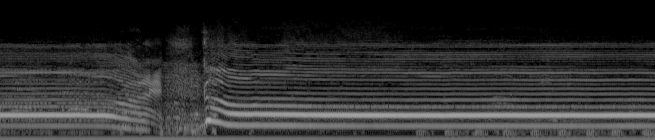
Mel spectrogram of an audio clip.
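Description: A radio football commentator's drawn-out goal cry, one long 'gol' held on a steady pitch. About a second and a half in his voice sags and breaks as his breath runs out, then about two seconds in he takes the cry up again on the same note and holds it.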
